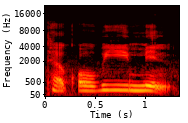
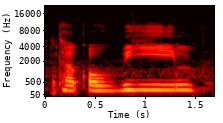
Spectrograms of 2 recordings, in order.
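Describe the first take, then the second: First: The word ends with an added -in syllable. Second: The word ends on the m consonant. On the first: The reciter is joining it to the next verse. The speaker calls it wrong. "and not taqweemin" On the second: The reciter is stopping at the end of the verse. The speaker calls it right. "we are substituting it with a sukun"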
